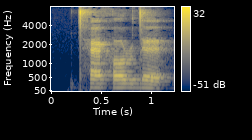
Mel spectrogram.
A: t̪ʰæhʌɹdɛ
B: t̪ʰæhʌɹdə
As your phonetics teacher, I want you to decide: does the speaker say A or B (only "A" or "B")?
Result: A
